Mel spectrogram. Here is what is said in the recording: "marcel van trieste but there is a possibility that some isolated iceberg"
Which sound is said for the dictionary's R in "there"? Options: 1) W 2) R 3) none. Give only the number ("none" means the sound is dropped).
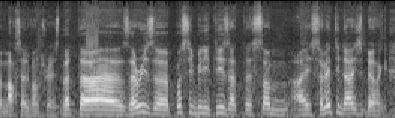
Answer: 2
